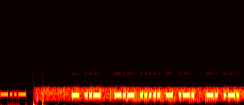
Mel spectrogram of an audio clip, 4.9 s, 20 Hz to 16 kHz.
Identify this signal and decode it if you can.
Morse code, heard as a keyed tone, about 30 wpm, 380 Hz. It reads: TU K5TR NR
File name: contests / CW-SS-k5tr- -1600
